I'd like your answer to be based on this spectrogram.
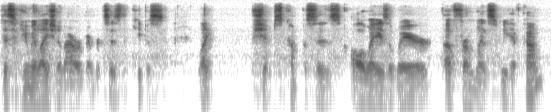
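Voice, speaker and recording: Male poet, deep and creaky, earnest deliberate delivery of his own verse with offhand asides. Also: a bit bright, a little hiss or hum. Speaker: poet reading own work. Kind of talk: spoken poetry reading with casual asides.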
